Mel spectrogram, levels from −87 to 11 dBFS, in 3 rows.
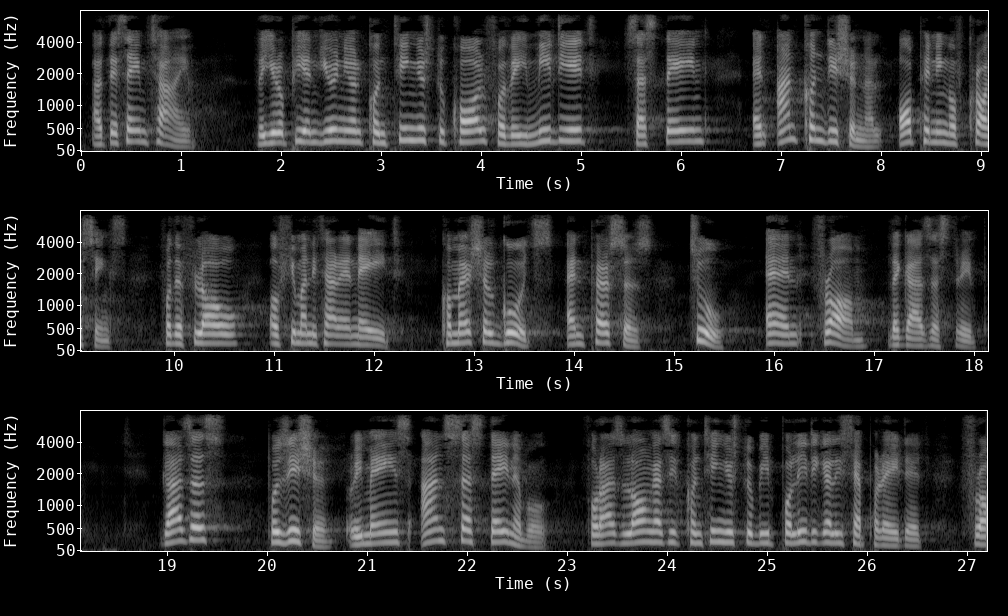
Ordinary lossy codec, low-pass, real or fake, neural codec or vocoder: MP3, 48 kbps; 7.2 kHz; fake; codec, 24 kHz, 1.2 kbps, DualCodec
